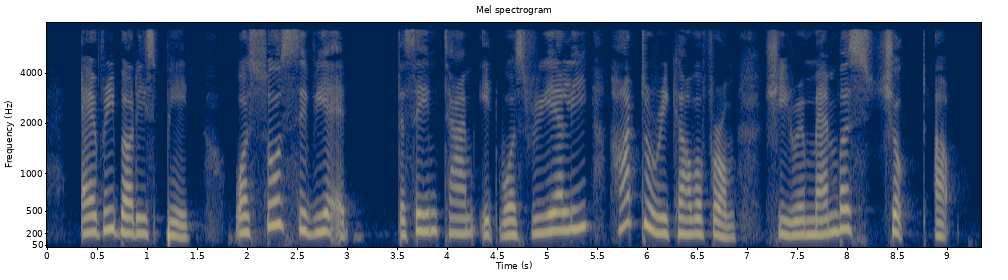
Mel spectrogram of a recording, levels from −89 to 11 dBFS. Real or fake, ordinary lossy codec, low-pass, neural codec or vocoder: fake; MP3, 48 kbps; 7.2 kHz; vocoder, 44.1 kHz, 80 mel bands, Vocos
